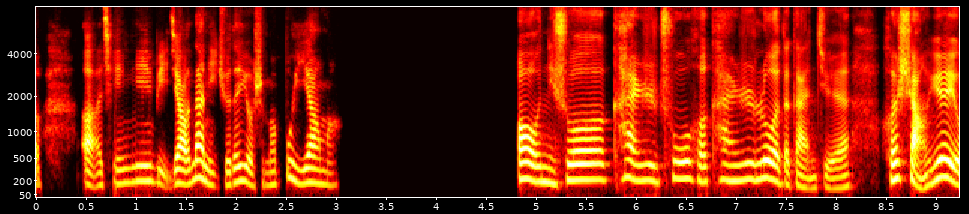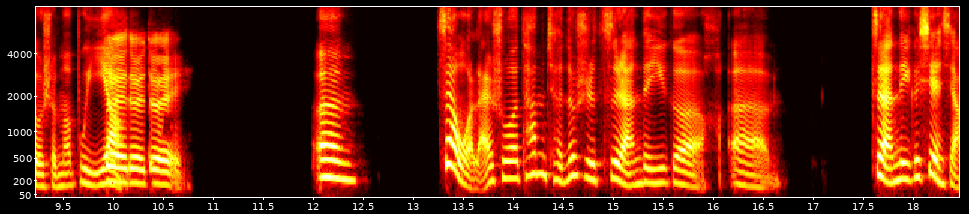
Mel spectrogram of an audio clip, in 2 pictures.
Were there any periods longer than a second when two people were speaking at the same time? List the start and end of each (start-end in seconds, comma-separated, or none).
none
